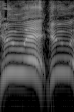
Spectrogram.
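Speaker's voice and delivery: very high-pitched, loud, insistent yelling. Retelling how he pushed the writers to do it: imitating someone yelling. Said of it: "he'd start yelling".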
